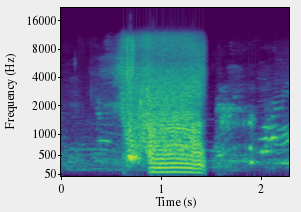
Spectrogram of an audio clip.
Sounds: Sniff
